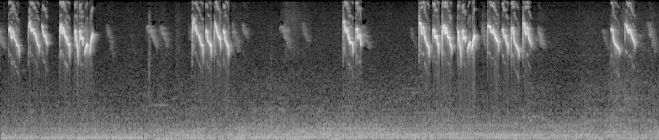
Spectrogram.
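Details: Oriental white-eye song used to train pet songbirds: short bursts of quick, high, slurred chirps, each lasting about a second, separated by pauses of one to three seconds.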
